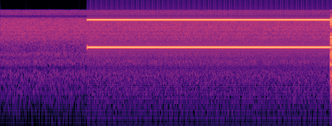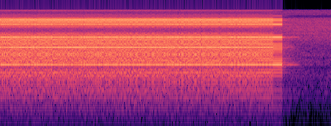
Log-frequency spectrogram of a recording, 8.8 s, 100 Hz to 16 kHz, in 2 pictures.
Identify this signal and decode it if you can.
Cassette data (Kansas City type), 1200 baud, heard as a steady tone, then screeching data.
